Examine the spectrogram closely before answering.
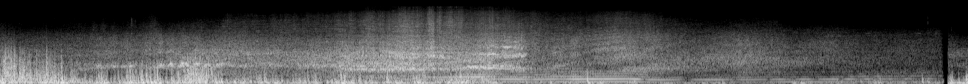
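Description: A camouflaged BMW M4 Convertible test car takes a bend with its tyres scrubbing and squealing. About five seconds in, its twin-turbo straight-six settles into a steady drone that drops slightly in pitch and fades as the car pulls away.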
